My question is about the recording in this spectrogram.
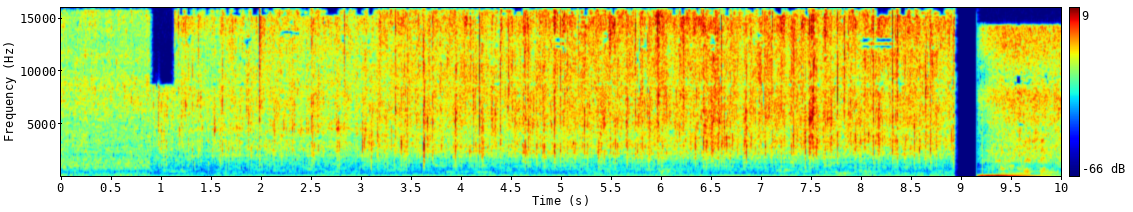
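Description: Chicken pieces sizzling and crackling on a cast iron grill griddle, a dense steady frying crackle that starts about a second in. Near the end it breaks off briefly and a sudden, much louder sound follows.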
